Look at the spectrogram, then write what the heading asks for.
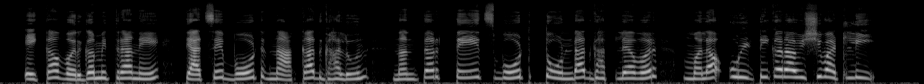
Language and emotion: Marathi, disgusted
